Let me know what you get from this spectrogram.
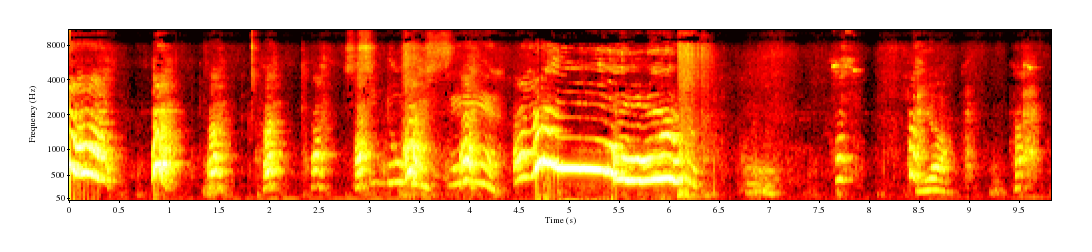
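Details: Indoors, an Alaskan Malamute and a Golden Retriever chatter to their owner as she irons: a rapid series of short, rising-falling woo syllables, one drawn-out wavering howl midway, then scattered quieter grumbles.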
